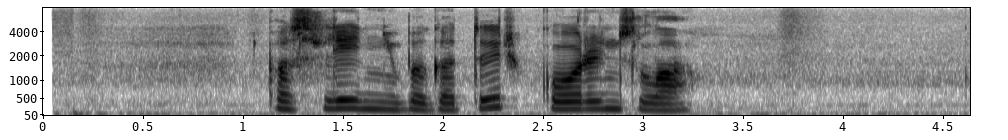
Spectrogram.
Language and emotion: Russian, neutral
